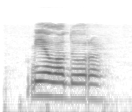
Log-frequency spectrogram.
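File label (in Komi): "меладорӧ", Komi-Zyrian, female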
